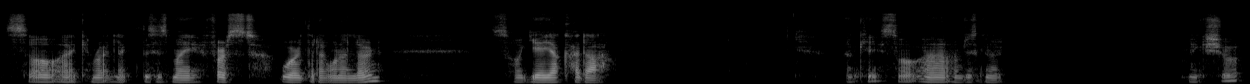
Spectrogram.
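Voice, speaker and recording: A man casually walking through a writing tutorial, explaining in a halting, self-deprecating way as he writes. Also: fairly low pitch, fairly even intonation, creaky, fairly bright tone. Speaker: language tutorial host.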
